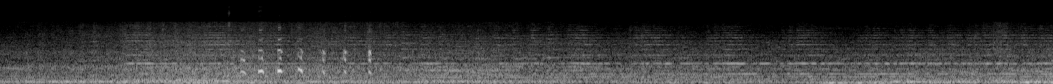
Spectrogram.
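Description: Music playing from a spinning chair-swing ride over a steady low hum, with a run of short, loud pitched notes between about two and a half and four seconds in.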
